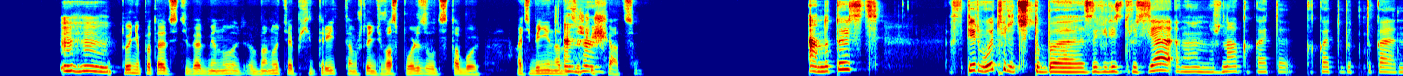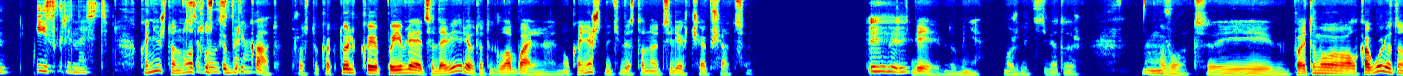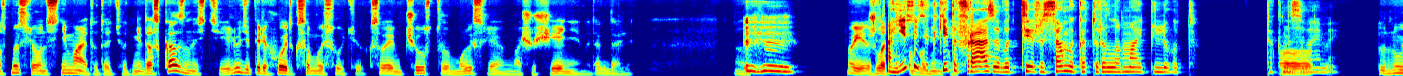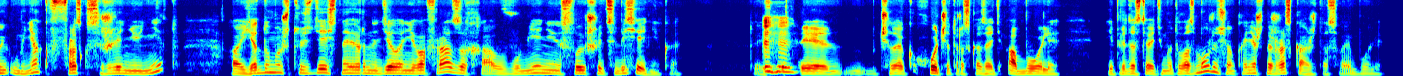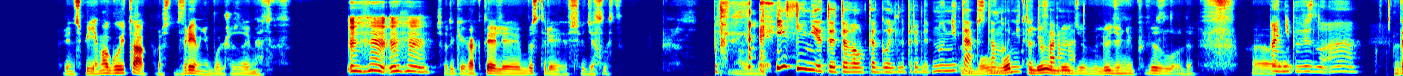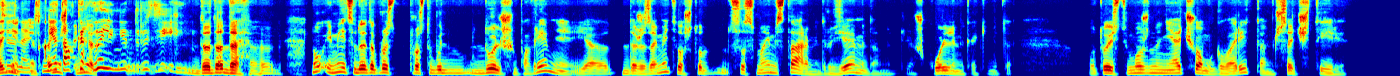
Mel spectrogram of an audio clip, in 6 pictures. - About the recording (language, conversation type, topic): Russian, podcast, Как вы заводите друзей в новой среде?
- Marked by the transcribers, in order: other background noise; tapping; chuckle; laughing while speaking: "делают"; chuckle; chuckle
